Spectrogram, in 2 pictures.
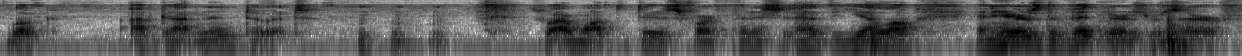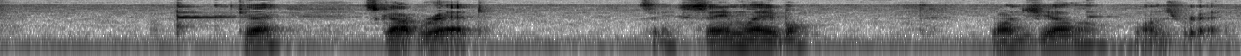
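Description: A man in his fifties giving a casual, halting tasting review to camera, rambling and thinking aloud in a small indoor room. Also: lowish voice, highs cut off, a little hiss or hum. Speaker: wine reviewer and host.

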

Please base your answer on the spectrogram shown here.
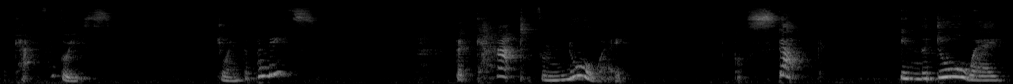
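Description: A young woman reading a children's picture book aloud in a deliberate, sing-song way with dramatic pauses, recorded in a small room at home. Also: high-pitched, sing-song, reverberant. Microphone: camera a couple of metres away.

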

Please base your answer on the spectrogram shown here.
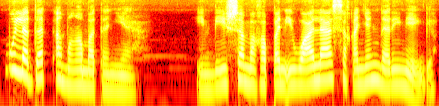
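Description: A woman's voice: medium pitch, animated, brisk, a little mellow, no room sound. A woman reading a scripted romance story as an audiobook narrator. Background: background music.

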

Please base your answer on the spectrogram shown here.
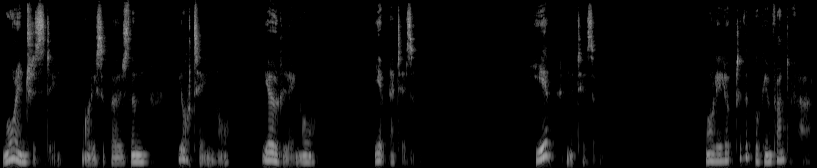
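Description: A woman's voice: sits low, expressive, measured pace, creaky, pauses often, warm tone, husky. A woman, narrating a children's novel expressively. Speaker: author reading own children's novel.

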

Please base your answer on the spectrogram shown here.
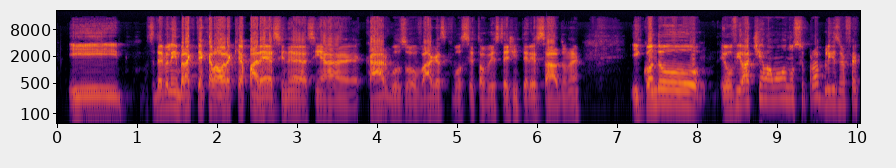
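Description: A man's voice: medium pitch, pushed and bright. A man, telling his story as a guest on a video call, chatty with many fillers. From Brazil. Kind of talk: casual interview storytelling. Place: living room at home.

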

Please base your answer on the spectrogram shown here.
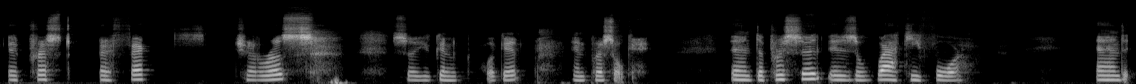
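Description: A woman giving a casual software tutorial in halting, step-by-step instructions. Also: medium pitch. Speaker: tutorial host. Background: voice-over to a screen recording.

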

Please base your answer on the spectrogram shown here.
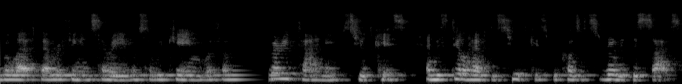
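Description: Woman, 40s, soft mellow tone, relaxed storytelling, roomy video-call sound. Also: on the high side. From Bosnia, with years in Mexico and Austria. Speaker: interview guest, professor. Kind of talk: conversational personal storytelling. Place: indoor room on a video call. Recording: echoey room on video call.

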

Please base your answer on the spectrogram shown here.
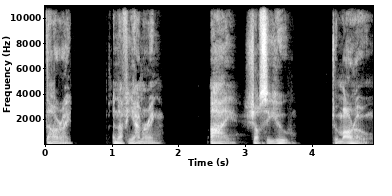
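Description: Very deep, husky middle-aged man. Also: fairly even intonation, unhurried, dry recording, studio quality. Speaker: poetry reader, voice artist. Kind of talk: poetry reading with casual introduction. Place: small dark indoor studio. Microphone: large studio microphone, close.

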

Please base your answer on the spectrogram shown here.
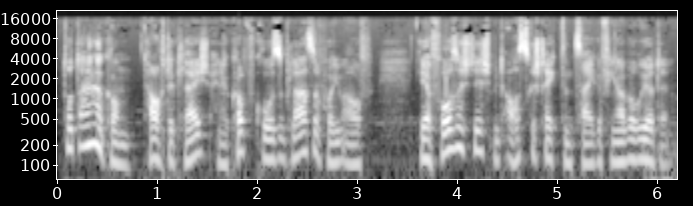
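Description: A man's voice: medium pitch, lively intonation, moderate pace, darkish tone. A man narrating a scripted fantasy story in formal, literary phrasing. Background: music.

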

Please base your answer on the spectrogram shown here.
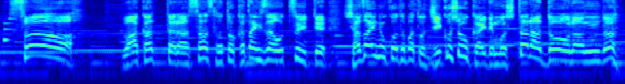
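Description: An actor playing a haughty descendant of fallen aristocrats in a video game, speaking in a pompous, scornful, lordly manner. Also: male voice, high-pitched, animated, normal speed, over music. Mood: indignant, haughty. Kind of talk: theatrical video game dialogue.

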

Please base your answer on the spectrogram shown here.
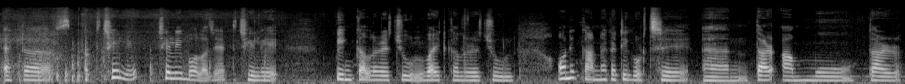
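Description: A woman giving a personal account as an interview guest, pausing often and mixing in many English words. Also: medium pitch, fairly even intonation, vocal fry, background noise. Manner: hesitant pacing, heavy mixing of English words.

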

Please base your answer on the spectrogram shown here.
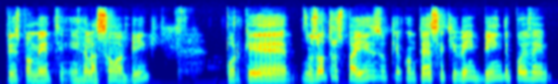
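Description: A man's voice: high-pitched, fairly even intonation, normal speed, sharp tone, no echo, clean studio sound. A Brazilian man answering as a panelist on a video call, explaining at length and often repeating words as he searches for them.

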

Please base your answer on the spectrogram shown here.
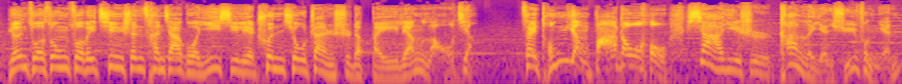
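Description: A man's voice: fairly high pitch, a bit bright. A man giving dramatic scripted narration for an audio drama.

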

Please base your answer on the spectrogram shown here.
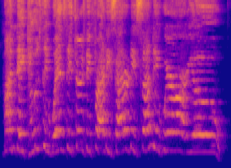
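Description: A woman voicing an anxious storybook mother who calls for her children in a singsong that rises to shouts. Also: mid-range voice, very animated, slow, voice pushed up, full character voice. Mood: frantic, distressed. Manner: singsong calling, rising to shouts. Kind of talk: dramatic oral storytelling. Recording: echoey room, distant microphone.

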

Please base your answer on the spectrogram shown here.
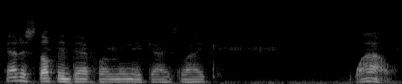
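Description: A man's voice: medium pitch, fairly even intonation, a little slow, warm tone. A young man chatting casually as he reacts to a song, upbeat and full of fillers, recorded close up on an earphone mic in a small room. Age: young adult. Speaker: music reaction vlogger. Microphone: earphone mic, phone camera close up.

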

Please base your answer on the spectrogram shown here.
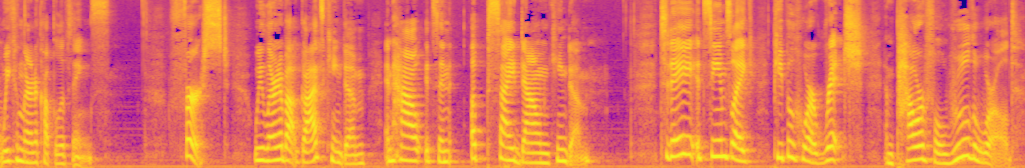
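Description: A woman in her thirties teaching a children's church lesson to camera, gentle, clear and encouraging. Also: fairly high pitch.

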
